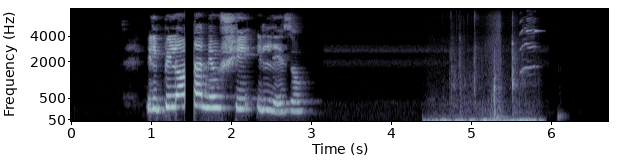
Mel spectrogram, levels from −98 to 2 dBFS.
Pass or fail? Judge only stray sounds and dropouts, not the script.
fail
